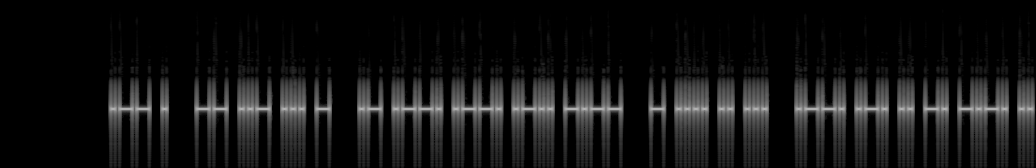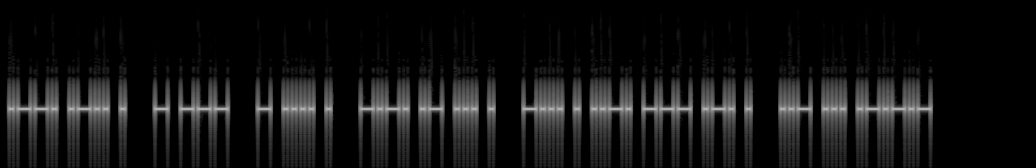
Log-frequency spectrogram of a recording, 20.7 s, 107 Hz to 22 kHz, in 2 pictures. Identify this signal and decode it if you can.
Morse code, heard as a keyed tone, about 28 wpm, 700 Hz. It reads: WE MUST APPLY THIS PRINCIPLE TO THE CASE BEFORE US.
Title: Sentences from Top 1400 Words 28wpm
